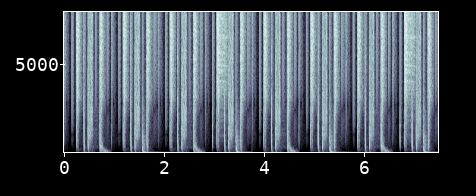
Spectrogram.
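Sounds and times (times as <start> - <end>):
drum kit at 128 BPM: 0.0 - 7.4.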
